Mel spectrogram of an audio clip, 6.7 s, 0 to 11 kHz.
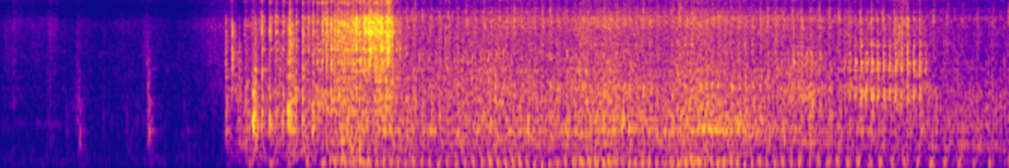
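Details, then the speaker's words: Bajaj Chetak 4-stroke scooter, cold start: catches on one kick after a few kick-lever clicks and settles into a smooth, even idle with no misfire; owner says it misfires and knocks badly once hot after 3–4 minutes. "एक किक में स्टार्ट हो गई है और बहुत smooth work कर रहा है, कोई मिसफायर नहीं, कुछ नहीं।"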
